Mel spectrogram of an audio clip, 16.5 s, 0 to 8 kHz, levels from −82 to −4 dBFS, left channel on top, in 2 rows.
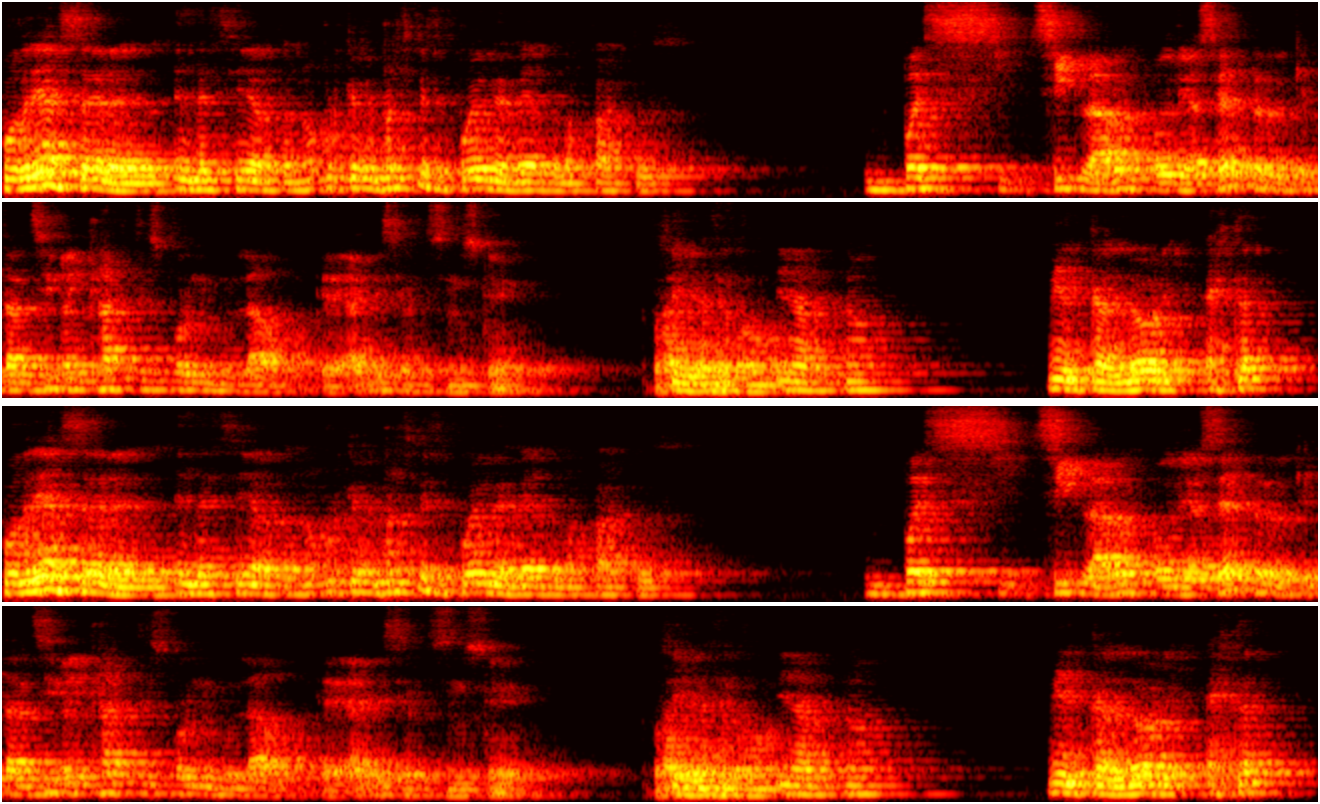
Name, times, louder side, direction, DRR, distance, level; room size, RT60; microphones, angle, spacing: voice 1, 0.0-4.1 12.4-12.8 13.1-13.7 14.8-16.0, left 1 dB, 70° left, -2 dB, 1.9 m, -25 dB
voice 2, 5.4-11.4 12.3-13.1, equal, 50° left, -2 dB, 5.2 m, -29 dB
23.0 x 9.8 x 2.8 m, 1.2 s
head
